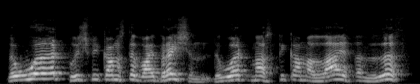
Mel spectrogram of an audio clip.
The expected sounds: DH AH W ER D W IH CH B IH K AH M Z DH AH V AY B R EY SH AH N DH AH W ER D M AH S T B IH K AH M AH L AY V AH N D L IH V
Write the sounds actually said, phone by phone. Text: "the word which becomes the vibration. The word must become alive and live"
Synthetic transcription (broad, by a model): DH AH W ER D W IH CH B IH K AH M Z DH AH V AY B R EY SH AH N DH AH W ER D M AH S T B IH K AH M AH L AY V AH N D L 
